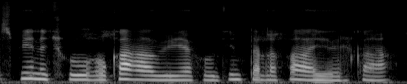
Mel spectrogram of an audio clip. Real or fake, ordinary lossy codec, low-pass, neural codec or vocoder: fake; none; none; codec, 44.1 kHz, 7.8 kbps, DAC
